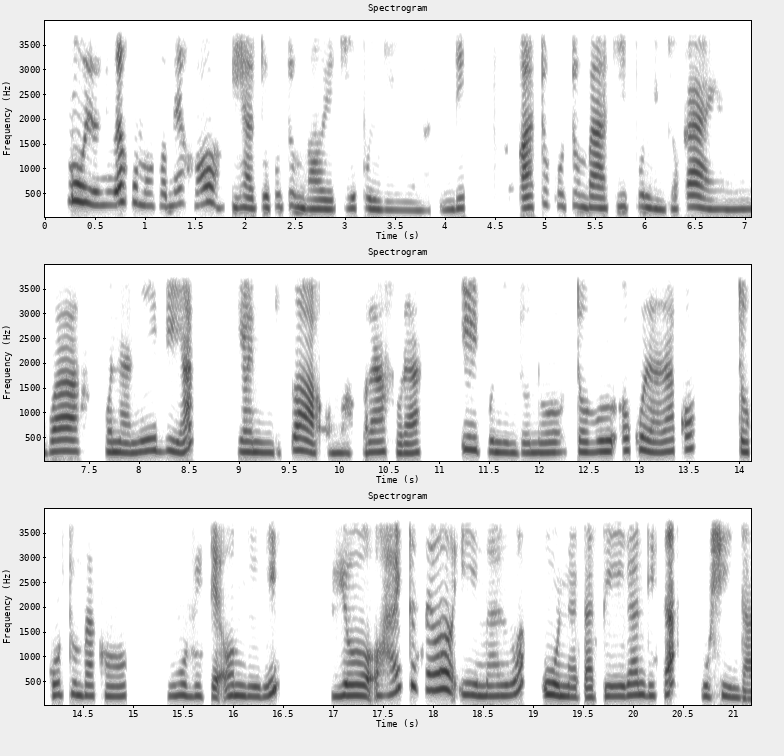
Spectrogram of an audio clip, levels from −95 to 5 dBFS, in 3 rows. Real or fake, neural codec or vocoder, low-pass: fake; codec, 16 kHz, 4 kbps, X-Codec, HuBERT features, trained on balanced general audio; 3.6 kHz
